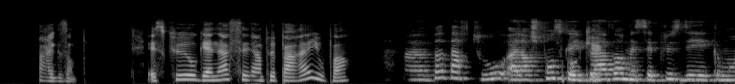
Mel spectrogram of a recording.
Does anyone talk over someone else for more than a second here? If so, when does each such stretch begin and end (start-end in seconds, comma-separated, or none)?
none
